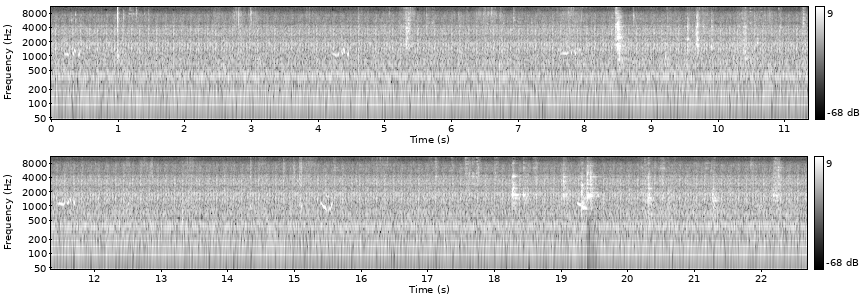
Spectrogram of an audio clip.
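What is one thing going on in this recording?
Metal parts clink and clack.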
